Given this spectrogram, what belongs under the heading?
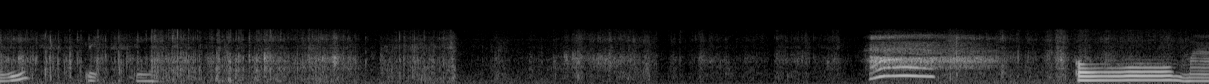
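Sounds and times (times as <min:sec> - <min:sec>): plastic bag crinkling open: 0:00.0 - 0:11.8
tissue paper rustling: 0:00.0 - 0:12.0
person exclaiming oh: 0:08.7 - 0:09.5.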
